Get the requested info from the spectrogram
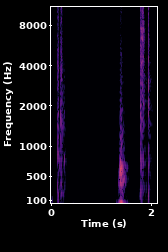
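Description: Short sound effects of an animated logo intro. A brief click comes first, then a louder, deep plop about a second and a half in, then a short crisp tick-like burst just before the end.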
